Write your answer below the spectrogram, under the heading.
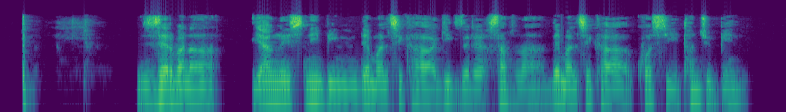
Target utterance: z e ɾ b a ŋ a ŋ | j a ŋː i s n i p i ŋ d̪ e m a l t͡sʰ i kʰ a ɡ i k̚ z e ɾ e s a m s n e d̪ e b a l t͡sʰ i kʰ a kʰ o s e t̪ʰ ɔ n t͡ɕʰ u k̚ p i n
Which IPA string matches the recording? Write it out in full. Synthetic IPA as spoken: z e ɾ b a n a | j a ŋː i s n i p i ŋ d̪ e m a l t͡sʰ i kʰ a ɡ i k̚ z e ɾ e s a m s n a d̪ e m a l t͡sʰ i kʰ a kʰ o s i t̪ʰ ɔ n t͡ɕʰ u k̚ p i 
